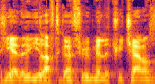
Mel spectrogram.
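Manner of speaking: mock dull, zoned-out, flat deadpan monotone. Imitating how a pathologist delivers her lines: imitating a flat monotone delivery. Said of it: "delivers her lines in a really flat, monotone way".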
